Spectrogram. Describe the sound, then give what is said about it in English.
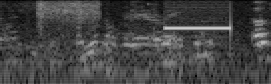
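An answering machine beep following a voicemail greeting: a single steady, mid-pitched electronic tone of about half a second, clear and loud, coming after a voice, with a brief voice returning just afterward. “Please leave your name and number at the end of the beep, and I'll get back to you as soon as possible.”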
